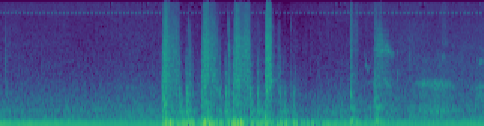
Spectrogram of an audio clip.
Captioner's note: scratching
